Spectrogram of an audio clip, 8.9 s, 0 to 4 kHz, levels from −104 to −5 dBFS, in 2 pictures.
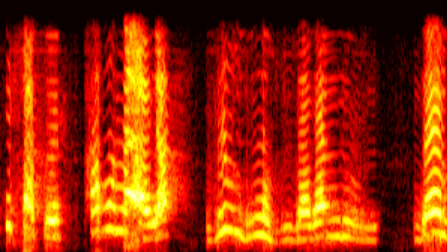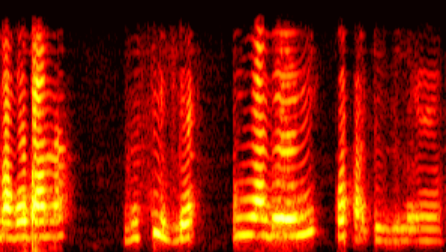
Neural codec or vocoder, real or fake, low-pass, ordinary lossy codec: codec, 44.1 kHz, 1.7 kbps, Pupu-Codec; fake; 3.6 kHz; none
